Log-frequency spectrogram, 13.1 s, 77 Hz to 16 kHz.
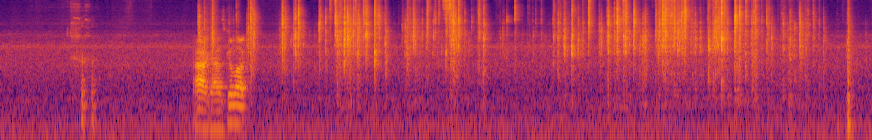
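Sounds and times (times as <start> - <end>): foil wrapper crinkling and tearing: 3.0 - 12.4.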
